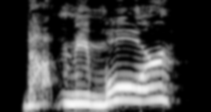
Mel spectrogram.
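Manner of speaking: put-on high, loud boyish outburst; excited. A narrator's reading. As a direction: jump in loudly with delight. Boy thrilled at the news.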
